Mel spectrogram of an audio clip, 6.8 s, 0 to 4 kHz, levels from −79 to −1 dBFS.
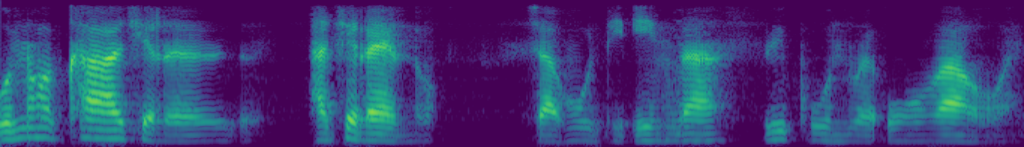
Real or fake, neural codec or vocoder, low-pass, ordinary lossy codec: fake; codec, 16 kHz, about 1 kbps, DyCAST, with the encoder's durations; 3.6 kHz; AAC, 24 kbps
